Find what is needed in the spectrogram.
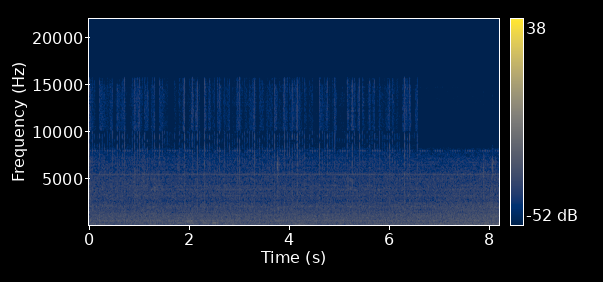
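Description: Steady background hiss with a faint low hum, room tone picked up by an open desk microphone.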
